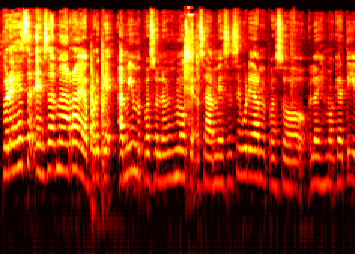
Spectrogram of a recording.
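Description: A woman's voice: mid-range voice, fairly bright tone. A woman with a Venezuelan Spanish accent, talking frankly and animatedly in casual chat, swearing when riled. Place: lives in the United States.

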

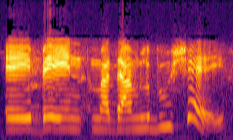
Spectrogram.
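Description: A woman's voice: medium pitch, expressive, slow. A woman playing a schoolteacher posing as a mock-grand, wisecracking Frenchwoman with a put-on French accent, in 1950s radio comedy style. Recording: noisy muffled old radio broadcast recording.

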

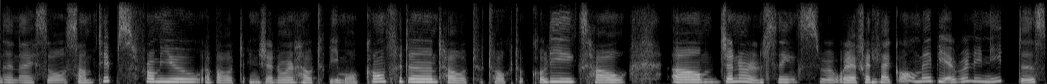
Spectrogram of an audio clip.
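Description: A woman in her thirties from Syria, a software engineer and guest, speaking carefully in an interview with many pauses and fillers. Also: on the high side, smooth, no room sound, highs cut off. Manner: hesitant, many fillers, careful non-native phrasing. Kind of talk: podcast interview.

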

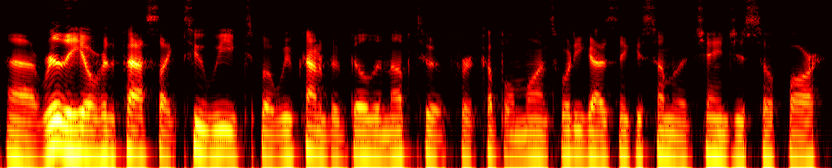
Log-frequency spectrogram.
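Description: A man's voice: lowish voice, little pitch movement, racing, fairly bright tone. A young man hosts a church youth podcast in a loose, upbeat way. He hypes up his friends as they talk and keeps the chat moving along. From Illinois, outside Chicago. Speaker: student pastor. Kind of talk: casual podcast hosting.

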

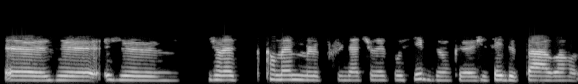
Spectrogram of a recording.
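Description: A woman's voice: mid-range voice, flat delivery, measured pace, no room sound. A teenage girl from southern France, a guest in a radio interview, talking cheerfully with many hesitations and restarts over the phone. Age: teens. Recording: tinny phone line.

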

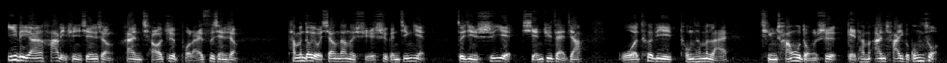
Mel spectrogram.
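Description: Earnest, bright-voiced polite young clerk. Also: male voice, medium pitch, lively intonation, brisk. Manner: formal, respectful, articulate. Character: polite, earnest male job-seeker introducing friends. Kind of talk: radio drama acting.

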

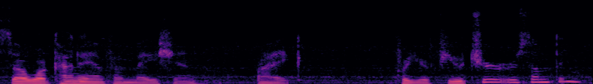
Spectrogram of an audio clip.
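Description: A listener in a live audio chat asking quiet, curious questions. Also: medium pitch, sing-song, fairly quick.

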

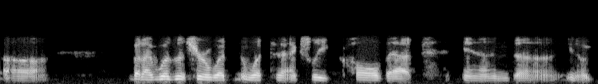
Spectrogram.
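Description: A middle-aged man from South Texas whose first language is German, telling his personal story in an earnest, halting way as an interview guest. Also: on the low side, fairly even intonation, vocal fry, dry recording. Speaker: interview guest, member services volunteer. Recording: tinny phone-like sound, band-limited.

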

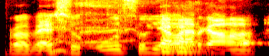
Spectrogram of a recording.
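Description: A man's voice: medium pitch, level tone, normal speed, pushed and bright. A man co-hosting a podcast, friendly and joking with fillers. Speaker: podcast co-host. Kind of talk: casual podcast chat.

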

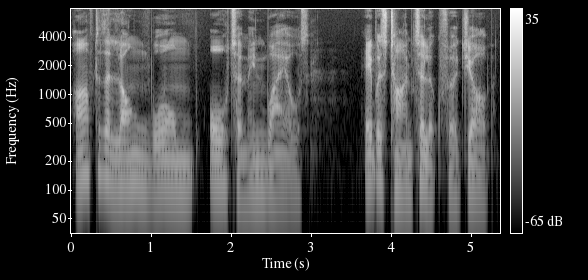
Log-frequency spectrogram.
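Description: A man's voice: on the low side, a little slow, darkish tone, no room sound, studio quality. A mature man hosting a podcast, narrating memories from his own life in a personal, storytelling way. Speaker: podcast host.

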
